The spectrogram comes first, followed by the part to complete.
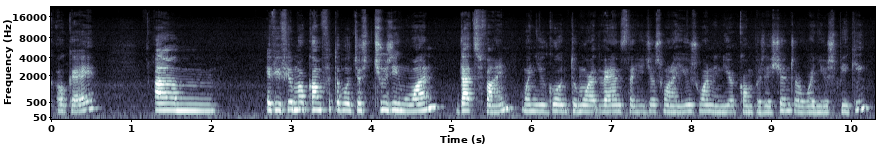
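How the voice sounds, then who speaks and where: Indoors beside a whiteboard, a Spanish teacher patiently explains a grammar lesson, checking in with "okay?" after each point. Her voice is mid-range and a bit bright.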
